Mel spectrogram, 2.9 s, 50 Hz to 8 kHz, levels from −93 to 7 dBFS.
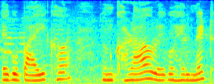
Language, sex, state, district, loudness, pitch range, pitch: Bhojpuri, female, Uttar Pradesh, Varanasi, -15 LUFS, 195-220 Hz, 200 Hz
